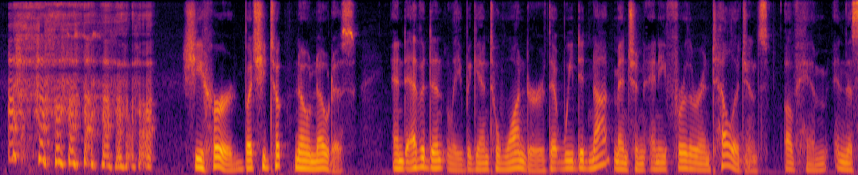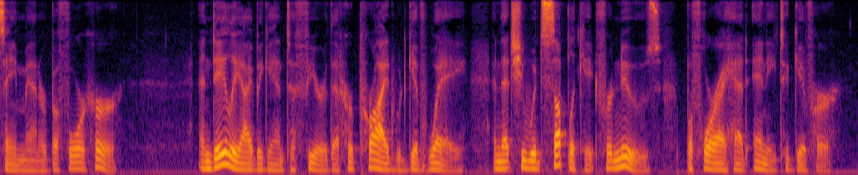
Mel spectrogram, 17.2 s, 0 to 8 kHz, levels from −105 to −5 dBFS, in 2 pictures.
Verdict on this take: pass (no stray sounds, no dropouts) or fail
fail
